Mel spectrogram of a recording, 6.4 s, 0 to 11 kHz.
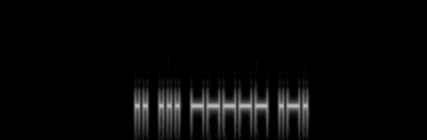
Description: Morse code, heard as a keyed tone, about 20 wpm, 700 Hz. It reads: IS0R
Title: DXCC-100 Call Signs - 4 Characters - 20wpm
